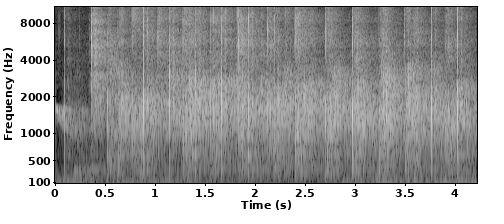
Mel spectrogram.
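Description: Audience applauding: many hand claps begin a moment in and keep up steadily.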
